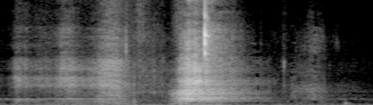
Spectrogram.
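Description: A man nosing whisky held in a tulip glass under his nose, breathing in through it: a soft, drawn-out sniff, then a shorter, louder breath about a second in.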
